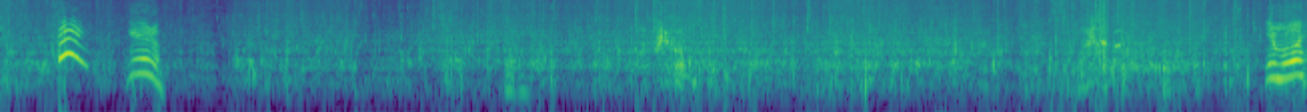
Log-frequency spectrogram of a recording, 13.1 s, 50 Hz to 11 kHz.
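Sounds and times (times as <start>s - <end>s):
animals splashing in water: 0.0s - 13.0s
animal cry: 6.5s - 6.8s, 10.8s - 11.3s.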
